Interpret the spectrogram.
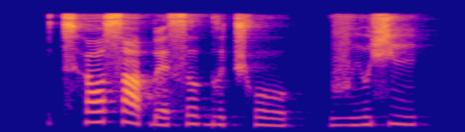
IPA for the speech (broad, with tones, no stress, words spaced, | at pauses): t͡sʰø˧˥sˤi˧˩ ɓɛ˩˧sɤ˥˧ɡɵ˥˩t͡ʃʰo˧˩ | vi˩˧ʊ̯ɕi˧˩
